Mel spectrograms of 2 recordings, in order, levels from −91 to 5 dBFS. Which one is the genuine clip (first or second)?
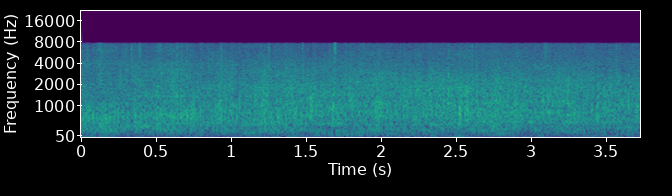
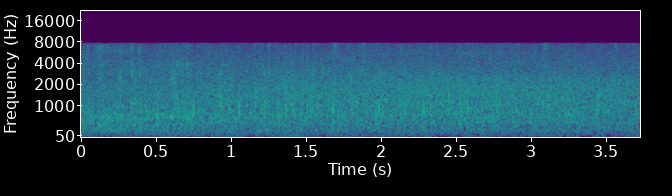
second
